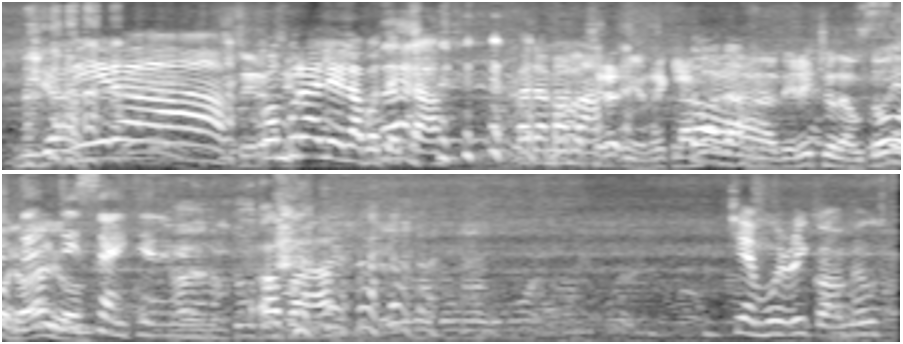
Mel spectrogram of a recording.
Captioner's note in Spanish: risas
